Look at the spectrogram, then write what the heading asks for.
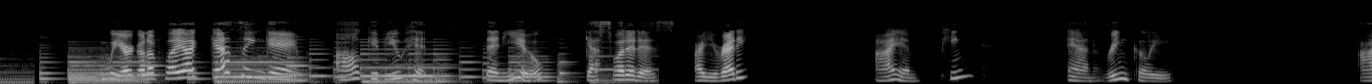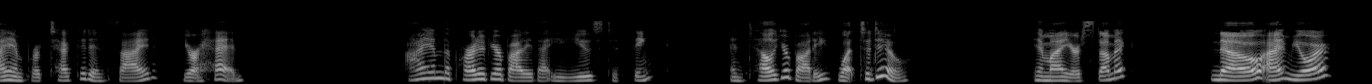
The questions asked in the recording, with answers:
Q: I am the part of your body that you use to think and tell your body what to do.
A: a brain.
